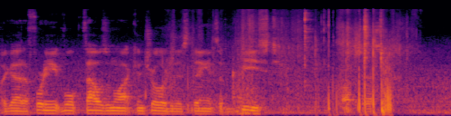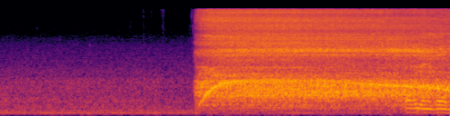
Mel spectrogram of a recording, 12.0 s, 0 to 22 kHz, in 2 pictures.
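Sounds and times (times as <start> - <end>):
electric scooter motor whine: 8.6 - 12.0.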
